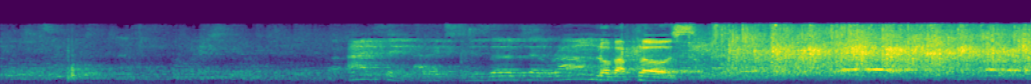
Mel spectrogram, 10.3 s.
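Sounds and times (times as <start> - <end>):
speech: 3.5 - 7.4
audience applause: 6.2 - 10.3.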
